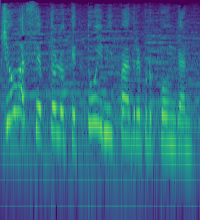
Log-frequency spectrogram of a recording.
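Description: A woman's voice: high voice, sing-song, normal speed, music in the background. A woman playing a sweet, obedient, well-bred adolescent daughter in a radio drama, polite and demure.

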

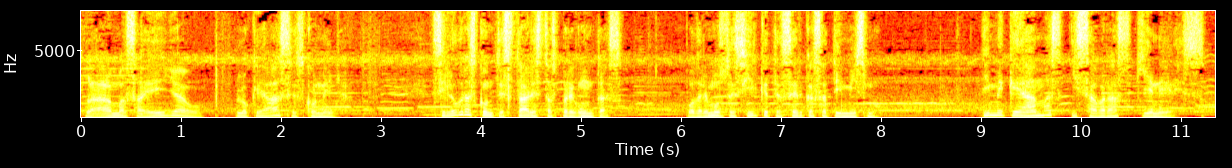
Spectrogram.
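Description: An actor playing a calm, fatherly bishop who instructs a novice in a measured way in a religious radio drama. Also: on the low side, music in the background.

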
